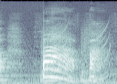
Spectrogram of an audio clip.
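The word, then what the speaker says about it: 爸爸: ใบ ไม้ ถูก ไหม แต่ ใน ภาษา จีน ตัว นี้ ค่ะ มัน ออก เสียง ว่า ป้า ปะ ป่า ปัก แปล ว่า คุณ พ่อ นะ คะ ตัว B ค่ะ ใน พินอิน ภาษา จีน เนี่ย มัน ออก เสียง เป็น ป ปลา นะ คะ ออก เสียง คล้าย กับ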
